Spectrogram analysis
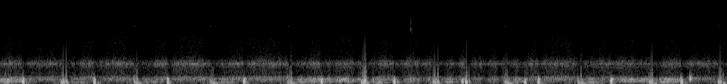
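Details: An adult's own heartbeat through a stethoscope: paired lub-dub thumps at about 80 per minute over a faint hum. Normal heart sounds, with some breath-holding and attempts to speed the heart up; the stomach is also digesting after lunch.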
